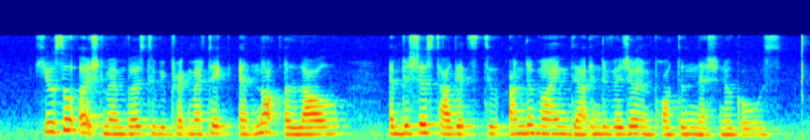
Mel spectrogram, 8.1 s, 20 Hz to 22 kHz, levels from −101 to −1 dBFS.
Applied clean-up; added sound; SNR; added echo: none; none; none; none.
